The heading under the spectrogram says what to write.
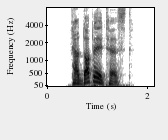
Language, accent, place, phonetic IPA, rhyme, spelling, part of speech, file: German, Germany, Berlin, [fɛɐ̯ˈdɔpl̩təst], -ɔpl̩təst, verdoppeltest, verb, De-verdoppeltest.ogg
- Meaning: inflection of verdoppeln: 1. second-person singular preterite 2. second-person singular subjunctive II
